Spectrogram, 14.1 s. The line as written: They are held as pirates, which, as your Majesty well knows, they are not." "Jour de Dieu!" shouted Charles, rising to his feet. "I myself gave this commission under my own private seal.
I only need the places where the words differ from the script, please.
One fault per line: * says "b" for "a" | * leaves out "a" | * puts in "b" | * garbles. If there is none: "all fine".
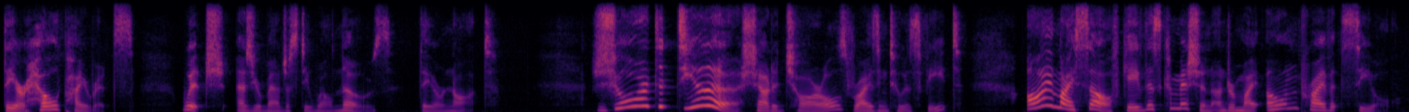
* leaves out "as"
